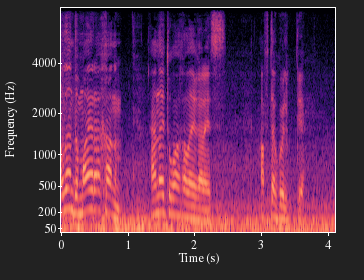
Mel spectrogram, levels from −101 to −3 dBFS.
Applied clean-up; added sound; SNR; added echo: none; none; none; none.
